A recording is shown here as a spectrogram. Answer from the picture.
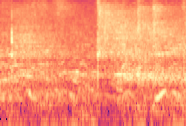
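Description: Hockey puck impact: a single sharp crack about a second and a half in, with fainter clicks around it, over spectators' chatter in the rink.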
